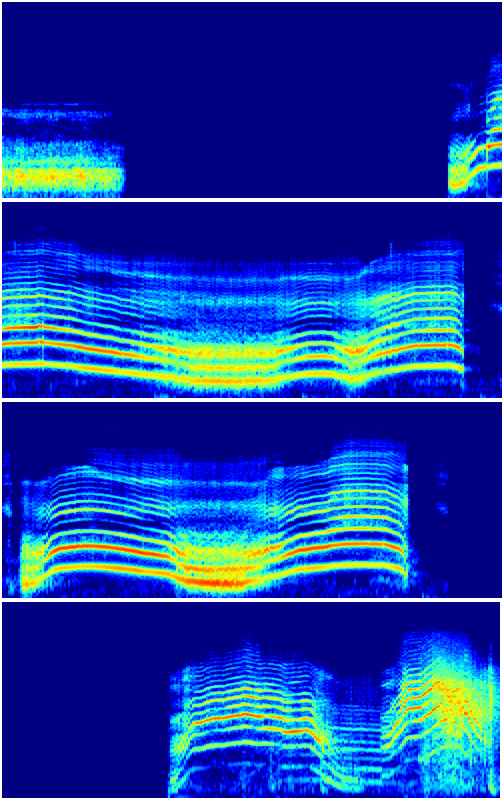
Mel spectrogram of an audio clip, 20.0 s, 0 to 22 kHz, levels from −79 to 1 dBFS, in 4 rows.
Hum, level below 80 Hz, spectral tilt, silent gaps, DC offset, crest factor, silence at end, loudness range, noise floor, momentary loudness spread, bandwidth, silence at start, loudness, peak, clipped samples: none; -70 dBFS; -3 dB/octave; 1.26-4.32 s, 14.51-16.47 s; under 0.1%; 14 dB; 0 s; 11 LU; -55 dBFS; 15 LU; 12.5 kHz; 0 s; -16 LUFS; -4 dBFS; under 0.1%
